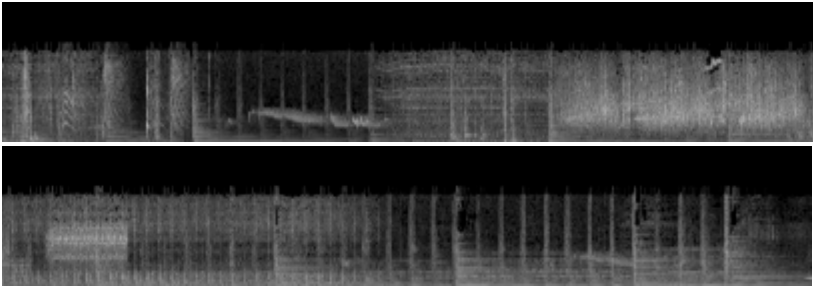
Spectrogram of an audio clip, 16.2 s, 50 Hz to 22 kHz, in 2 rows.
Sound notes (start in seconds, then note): 6.2 cement Mixer Whirring; 8.3 engine Running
